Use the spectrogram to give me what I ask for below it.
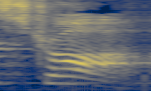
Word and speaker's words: straw: to say it correctly the word straw adds an AW and for that sound you need to drop your jaw the word jaw has the same ending as straw it's aw so ah the sound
